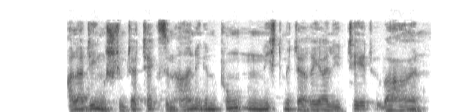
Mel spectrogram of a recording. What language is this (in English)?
German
